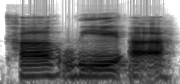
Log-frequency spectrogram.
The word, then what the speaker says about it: Kalia: Because sometimes people look at Kalia and they're like, what? Kayla? So it's K-U-H-L-E-E-U-H on Twitter. So Kalia.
